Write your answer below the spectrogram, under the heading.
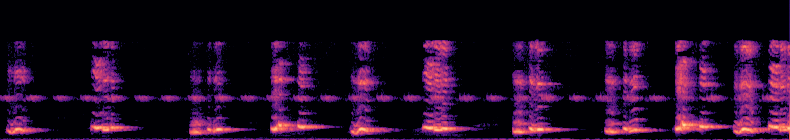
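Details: Sooty-headed bulbul singing a ropel-style song in the morning: short, bright, slurred notes repeated about twice a second in a steady chatter, over a faint low hum.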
